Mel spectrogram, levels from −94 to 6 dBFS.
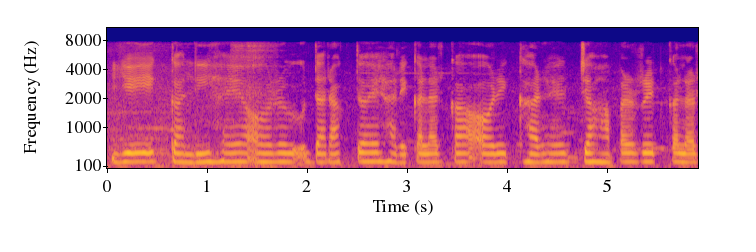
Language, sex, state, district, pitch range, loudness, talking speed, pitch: Hindi, female, Himachal Pradesh, Shimla, 195-205 Hz, -16 LUFS, 195 wpm, 200 Hz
